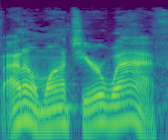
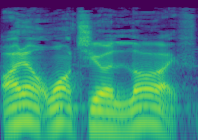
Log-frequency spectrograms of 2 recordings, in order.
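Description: First: It is spoken with a Southern American accent. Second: It is spoken with an Australian-sounding accent. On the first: The speaker calls it right. "there we go. That's much better" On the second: The speaker calls it wrong. "Why did I sound Australian?"

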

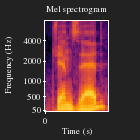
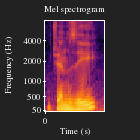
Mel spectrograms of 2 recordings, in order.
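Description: First: The last letter is said as 'zed'. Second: The last letter is said as 'zee'. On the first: "Don't Canadians say Zed?" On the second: "Have I been saying Z this whole time?"

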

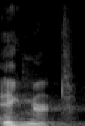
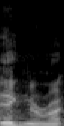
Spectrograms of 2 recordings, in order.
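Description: First: It is said with a Southern US pronunciation. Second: It is said with a standard, non-Southern pronunciation. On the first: "There's a word in the South called ignorant" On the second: "That's how they pronounce it in other places"

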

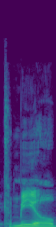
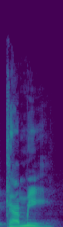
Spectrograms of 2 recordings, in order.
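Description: First: It is said with an American accent. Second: It is said with a French accent.

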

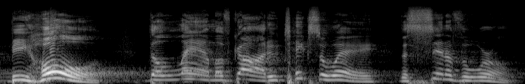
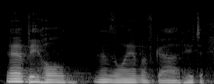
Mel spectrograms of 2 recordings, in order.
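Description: First: It is proclaimed loudly as an exclamation. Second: It is said casually, without excitement.

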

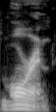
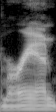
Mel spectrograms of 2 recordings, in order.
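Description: First: The name is said in the Irish way. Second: The name is said in the American English way. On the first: "but in Ireland, everybody says" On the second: "in America is pronounced the English way"

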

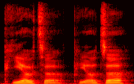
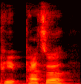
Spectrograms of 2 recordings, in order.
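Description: First: The name is said the way Americans say it. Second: The name is said like the Czech name Petr. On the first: "because all the Americans say Piotr, I have to say it like that" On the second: "I keep saying Petr, like Petr Cech"

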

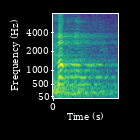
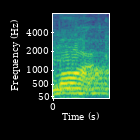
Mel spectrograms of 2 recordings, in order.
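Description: First: It is said in a mock Chinese accent. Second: It is said in an American accent.

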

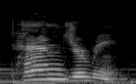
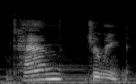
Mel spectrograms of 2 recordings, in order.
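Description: The two takes are said the same way.

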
